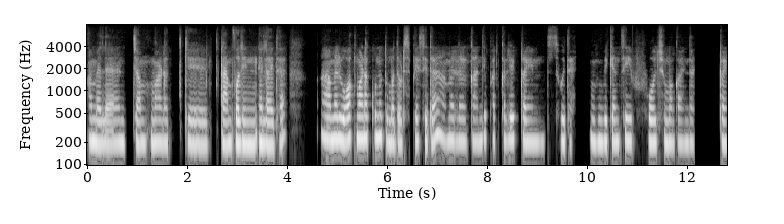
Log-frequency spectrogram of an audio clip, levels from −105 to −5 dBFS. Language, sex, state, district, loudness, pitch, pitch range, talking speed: Kannada, female, Karnataka, Shimoga, -22 LUFS, 200 Hz, 195-210 Hz, 130 wpm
